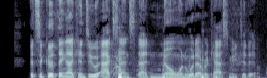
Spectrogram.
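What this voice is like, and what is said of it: Usual voice. Nothing is said of it.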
